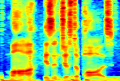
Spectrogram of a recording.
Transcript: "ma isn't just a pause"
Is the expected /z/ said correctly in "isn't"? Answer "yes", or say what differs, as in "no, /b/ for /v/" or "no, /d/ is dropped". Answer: yes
